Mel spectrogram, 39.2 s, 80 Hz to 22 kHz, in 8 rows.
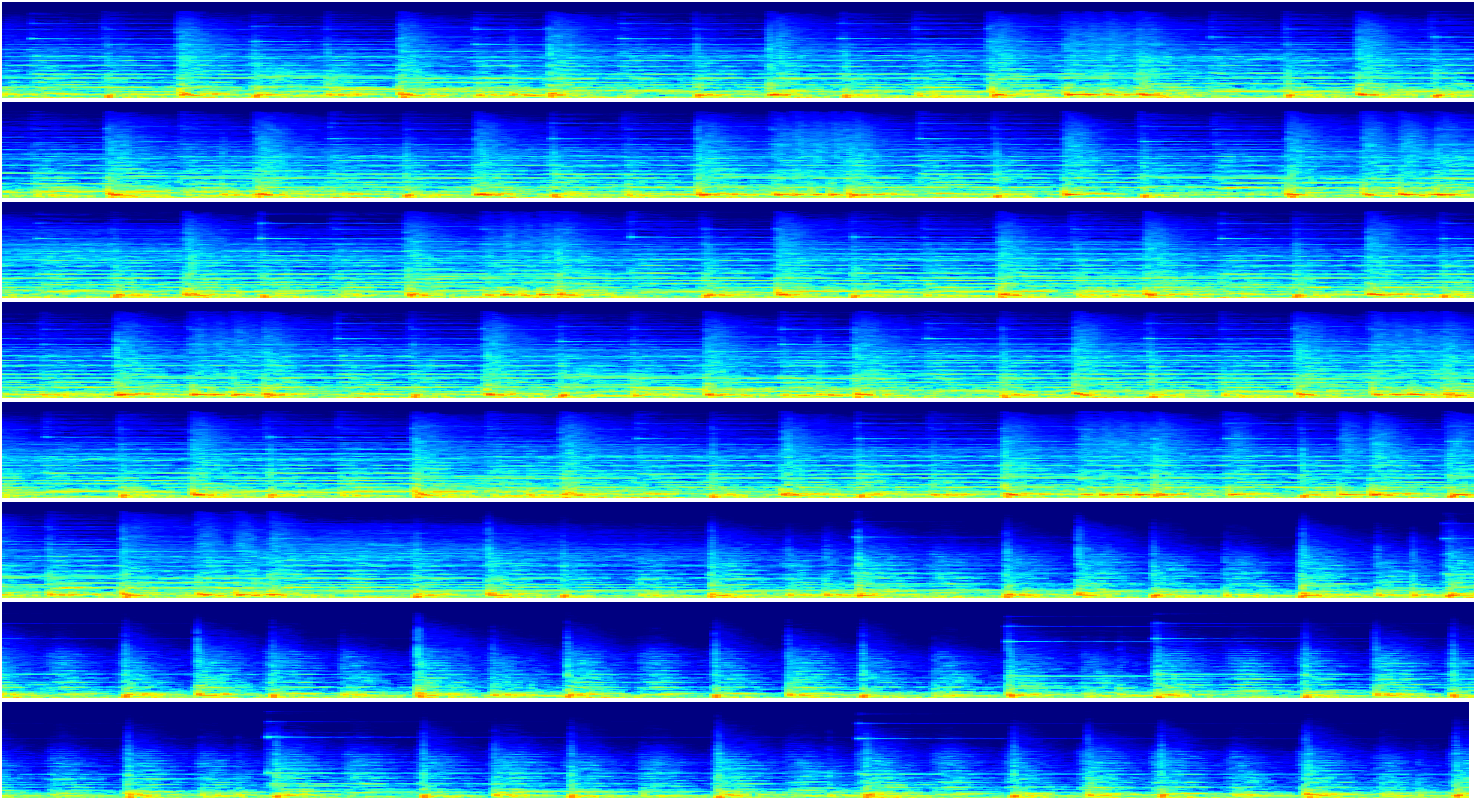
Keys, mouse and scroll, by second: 9.5-10.7 drag, 10.7-11.4 scroll down 4, 11.4 click, 11.9-12.8 scroll down 2, 12.8-16.9 drag, 16.9 scroll up 3, 17.7-39.2 drag.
